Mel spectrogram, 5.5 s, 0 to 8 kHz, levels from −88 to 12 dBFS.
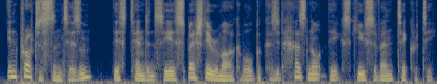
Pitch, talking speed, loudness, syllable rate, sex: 115 Hz, 165 wpm, -20 LUFS, 6.4 syllables/s, male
